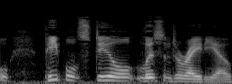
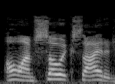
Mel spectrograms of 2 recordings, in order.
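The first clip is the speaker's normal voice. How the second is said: mildly acted excitement, higher and louder; Bill Gates quote; 7 semitones higher, 5 dB louder than usual. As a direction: imitate an eager guest, pitched up. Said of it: "And Bill says".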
